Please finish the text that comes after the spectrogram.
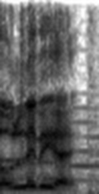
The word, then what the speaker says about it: Olivier: am the drifting poet and seeker of love olivier he wouldn't do for passerby to mistake me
